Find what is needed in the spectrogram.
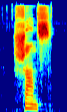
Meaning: chance
- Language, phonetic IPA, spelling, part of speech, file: Ukrainian, [ʃans], шанс, noun, Uk-шанс.ogg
